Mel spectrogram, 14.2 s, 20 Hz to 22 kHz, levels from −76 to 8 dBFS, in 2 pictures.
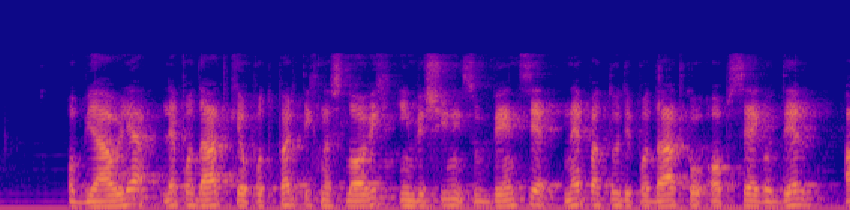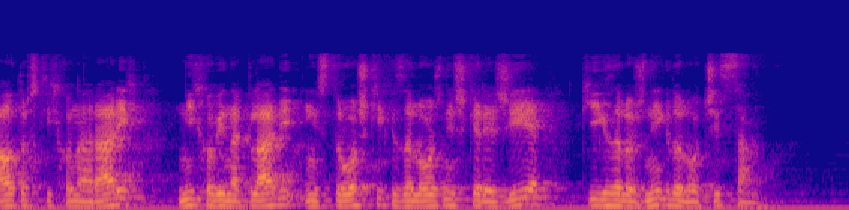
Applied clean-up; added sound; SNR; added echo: none; Musical instrument; 19 dB; reverberation time 0.6 s.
